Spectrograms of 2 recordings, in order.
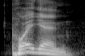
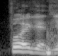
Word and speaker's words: Poygan: Lake Poygan? – Poygan. – Poygan, yes. – Rhymes with Sheboygan, that's how you can remember.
